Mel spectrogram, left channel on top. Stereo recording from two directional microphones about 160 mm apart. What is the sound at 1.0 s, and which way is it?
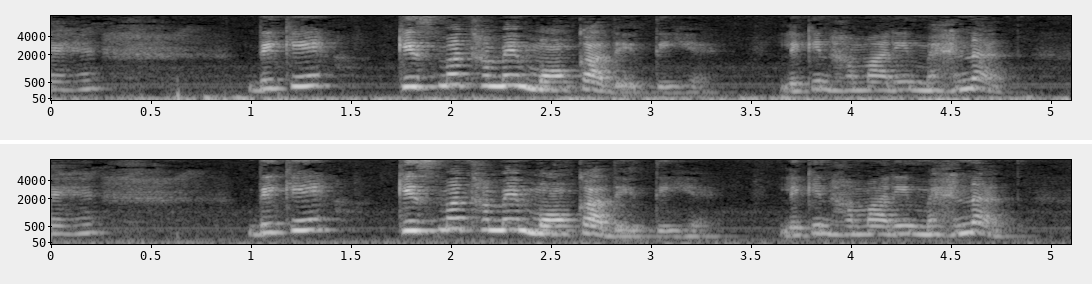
A woman's voice, 30° right (ahead or behind).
